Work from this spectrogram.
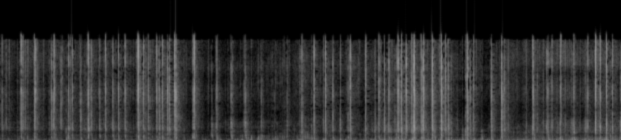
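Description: A dark polyester mesh bed sheet is scratched rapidly with long acrylic nails of both hands. The result is a dense, irregular run of quick crackling scrapes with bright clicky edges over a heavy low rumble, growing slightly louder toward the end.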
